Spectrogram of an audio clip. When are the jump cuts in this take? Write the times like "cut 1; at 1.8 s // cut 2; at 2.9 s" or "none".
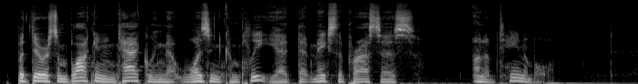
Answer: none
